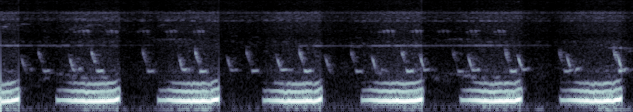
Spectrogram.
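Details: Lure call of a quail seeking a rival: evenly spaced, deep droning hums, each lasting about half a second, with brief higher chirps between them and a faint high background tone.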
